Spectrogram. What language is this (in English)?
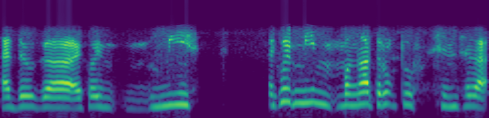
Manipuri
